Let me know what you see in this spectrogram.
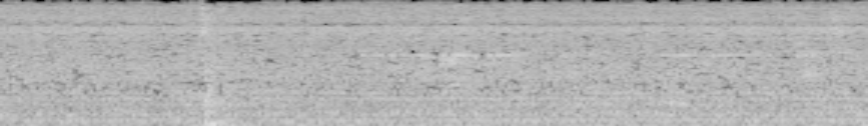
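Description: MTR East Rail Line R-Train heard from inside the car while running: a steady low rumble of wheels on rail and running gear, with one low thump about a second and a half in.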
